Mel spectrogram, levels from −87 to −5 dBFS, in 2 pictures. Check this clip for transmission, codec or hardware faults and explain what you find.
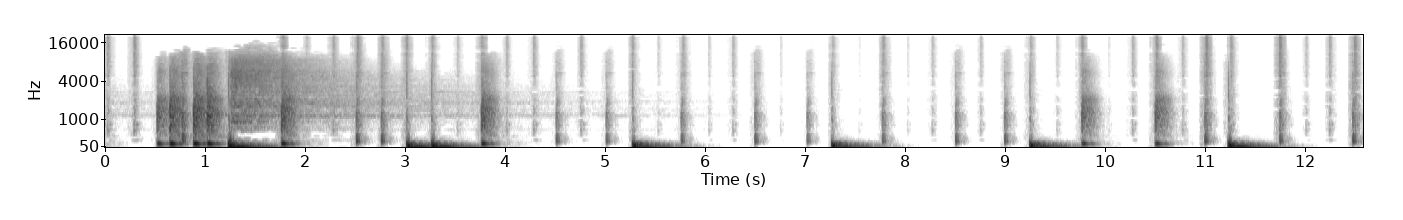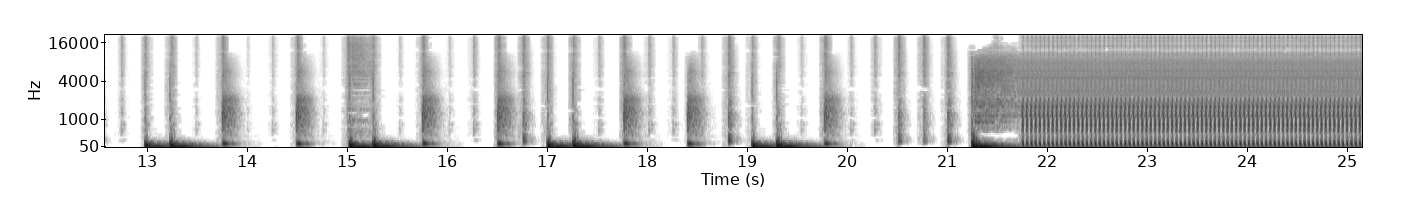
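Two faults are present: a persistent codec problem throughout the music, and a hang loop that takes over the final seconds.

Low-bitrate audio saved at a high bitrate: throughout, the sound carries the coding artefacts of an earlier low-bitrate encoding, likely from a 64 kbit/s WMA file re-encoded as 243 kbit/s MP3. A spectrogram shows content stopping at about 20.2 kHz.

System hang loop: from 21.76 s to the end, one 42.67 ms fragment repeats about 80 times, fitting a 2048-sample buffer. It produces a 23.4 Hz buzzing stutter, and the waveform shows identical repeating blocks.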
